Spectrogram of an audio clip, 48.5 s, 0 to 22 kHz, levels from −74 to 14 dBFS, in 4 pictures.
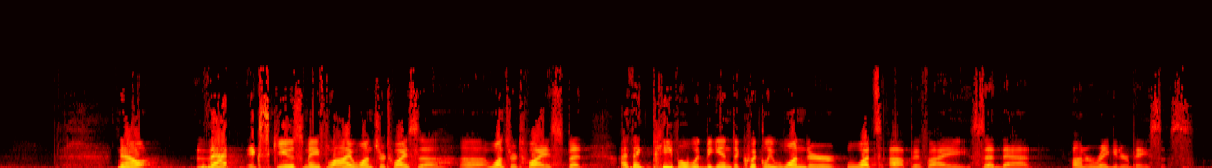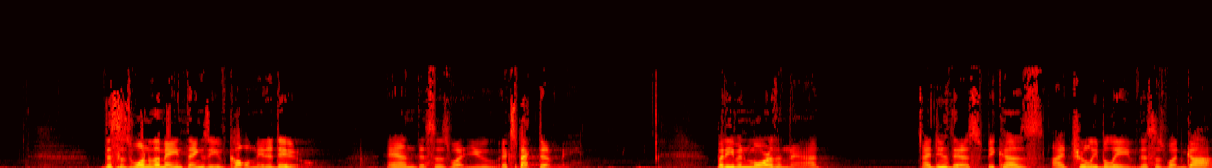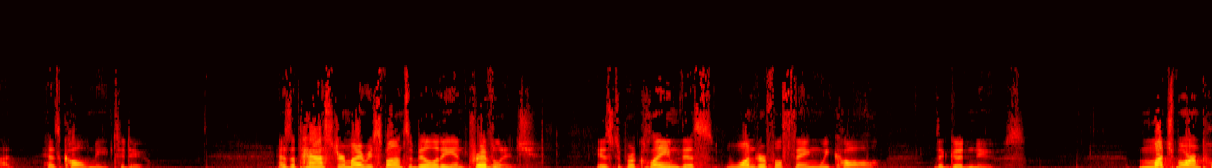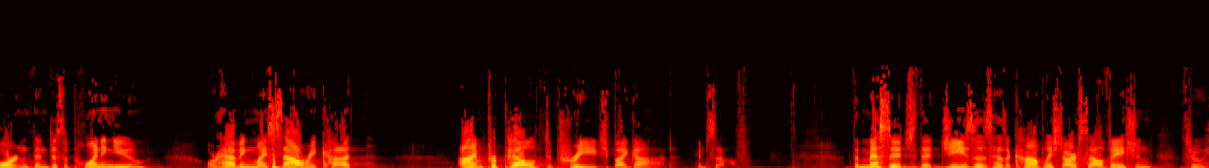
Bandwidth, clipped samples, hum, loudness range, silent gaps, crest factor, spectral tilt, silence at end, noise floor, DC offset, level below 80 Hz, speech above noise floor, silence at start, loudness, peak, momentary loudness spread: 13 kHz; under 0.1%; none; 8 LU; none; 18 dB; -5 dB/octave; 0 s; -59 dBFS; under 0.1%; -42 dBFS; 36 dB; 0.65 s; -22 LUFS; -6 dBFS; 16 LU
